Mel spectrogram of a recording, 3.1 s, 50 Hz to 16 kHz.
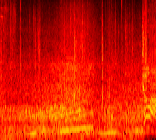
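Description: A manual BMW M140i of about 450 horsepower launches hard in first gear with traction control half off, its engine roaring loud and steady as revs climb through rising pitch, then a quick shift near the end.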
